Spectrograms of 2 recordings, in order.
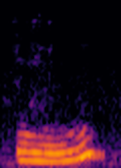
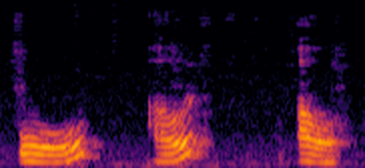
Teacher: बड़ा ऊ, इसमें भी वृत्ताकार ओष्ठ हुआ। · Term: वृत्तमुखी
